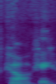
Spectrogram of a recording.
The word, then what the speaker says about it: khaki: of green as well khaki yeah when I'm British and it's khaki okay uh Eco says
